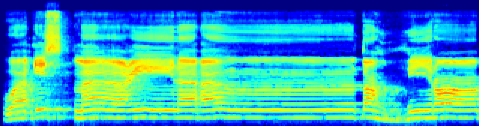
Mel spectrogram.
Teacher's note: Ternyata huruf to, maka dibaca dengan samar, disertai sedikit dengungan. Jadi kalau dibaca samar itu ada dengungannya sedikit, gitu, walaupun nggak 100%.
